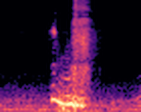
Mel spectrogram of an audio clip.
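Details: Person sneezing: a single abrupt sneeze, a quick intake followed by an explosive burst of air and voice.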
